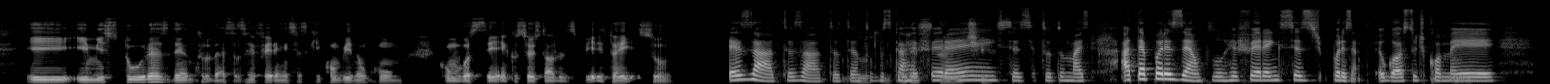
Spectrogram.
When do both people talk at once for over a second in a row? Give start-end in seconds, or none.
8.4-9.9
